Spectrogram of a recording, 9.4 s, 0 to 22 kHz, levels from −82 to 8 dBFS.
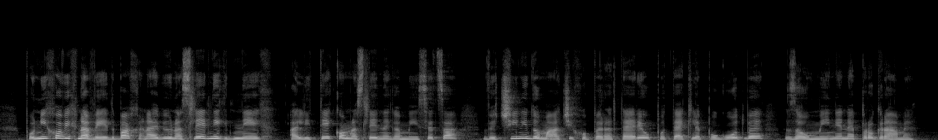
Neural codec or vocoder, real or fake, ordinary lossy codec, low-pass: none; real; none; 14.4 kHz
